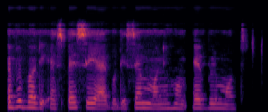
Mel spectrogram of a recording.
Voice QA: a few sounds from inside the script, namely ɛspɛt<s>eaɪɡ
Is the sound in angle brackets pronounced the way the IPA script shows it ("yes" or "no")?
yes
